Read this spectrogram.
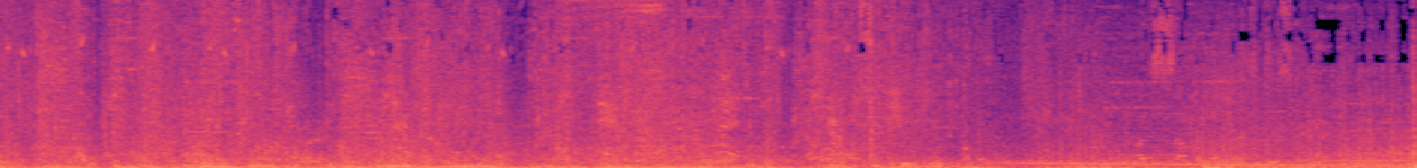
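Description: Game spell effects crackle and burst in quick succession.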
